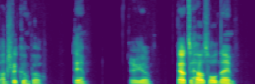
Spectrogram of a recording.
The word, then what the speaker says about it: Antetokounmpo: That it's like holy shit, word's actually not that hard to pronounce. Antetokounmpo.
